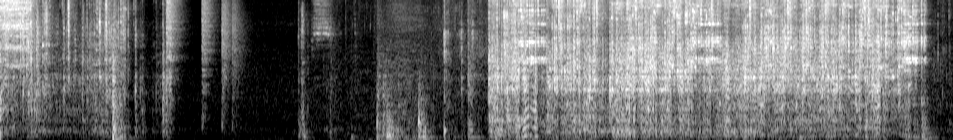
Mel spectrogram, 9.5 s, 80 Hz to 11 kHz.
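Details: Royal Sovereign FS-44P coin sorter/counter feeding coins into tubes with preformed wrappers, fed gradually; rapid, fairly even clicking and rattling of coins over a steady motor whir; normal sorting run, count correct at $44.10.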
